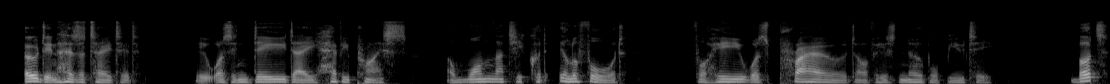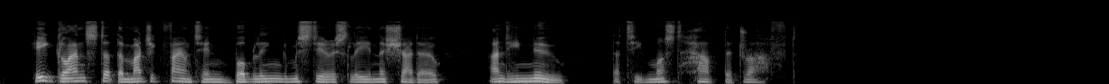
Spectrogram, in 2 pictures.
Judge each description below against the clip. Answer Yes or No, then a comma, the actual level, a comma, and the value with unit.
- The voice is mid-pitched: No, low, 115 Hz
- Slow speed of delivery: Yes, slow, 120 wpm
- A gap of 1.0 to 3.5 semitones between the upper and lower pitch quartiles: Yes, average, 3.2 semitones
